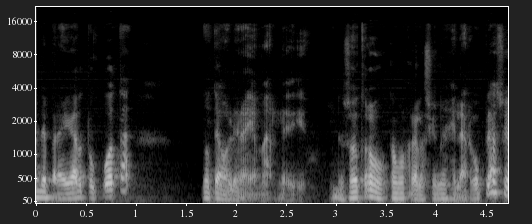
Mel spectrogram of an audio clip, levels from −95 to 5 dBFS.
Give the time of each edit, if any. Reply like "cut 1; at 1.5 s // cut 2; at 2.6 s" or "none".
none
